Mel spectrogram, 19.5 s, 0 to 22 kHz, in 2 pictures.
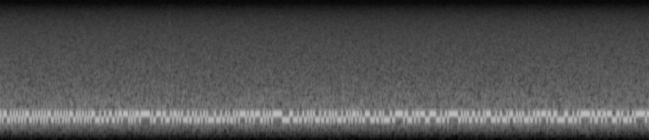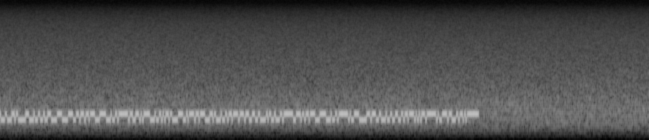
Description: RTTY (45.45 baud, 170 Hz shift), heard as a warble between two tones, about 670 Hz centre, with radio static and a narrow filter. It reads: … I6BAJ DE DK4T R R FB EVA. RIG HR 25 W, ANT LOOP. WX FOG, 18 C. BTU I6BAJ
